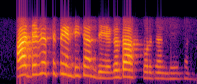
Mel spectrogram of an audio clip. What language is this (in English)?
Punjabi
